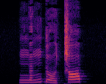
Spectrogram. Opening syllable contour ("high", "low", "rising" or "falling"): rising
